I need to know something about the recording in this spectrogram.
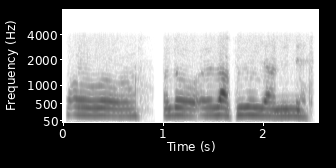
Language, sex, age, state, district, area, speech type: Manipuri, male, 45-60, Manipur, Churachandpur, rural, conversation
